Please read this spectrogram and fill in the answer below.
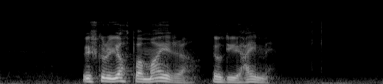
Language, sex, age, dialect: Faroese, male, 61+, Vágar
